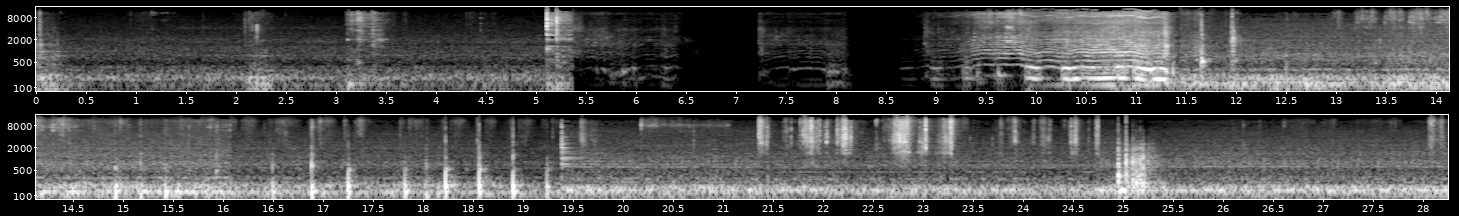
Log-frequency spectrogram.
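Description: A small electric kitchen motor starts with a rising whine about ten seconds in and then runs steadily, under repeated clinks and scrapes of a utensil against a metal bowl. Before that, a few light clicks and a short stretch of near silence.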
